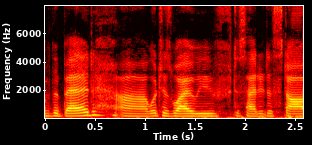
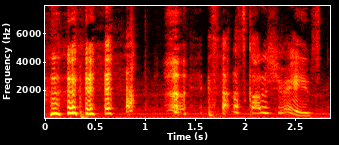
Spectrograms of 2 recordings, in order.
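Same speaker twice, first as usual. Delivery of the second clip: laughing question, drawn out; 8 semitones higher, much slower than usual. Real, not acted. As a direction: ask it while cracking up. Laughing at partner.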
